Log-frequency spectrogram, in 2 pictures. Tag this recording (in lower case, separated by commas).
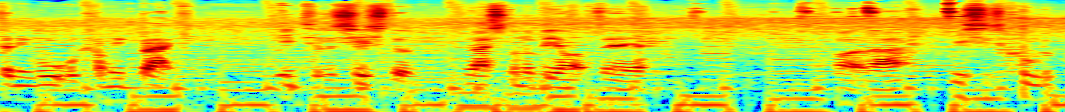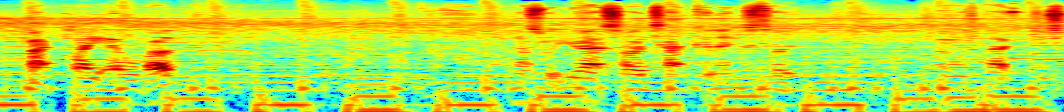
music, speech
